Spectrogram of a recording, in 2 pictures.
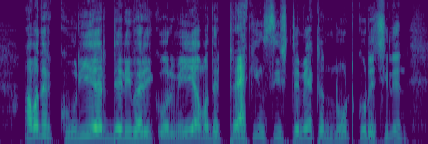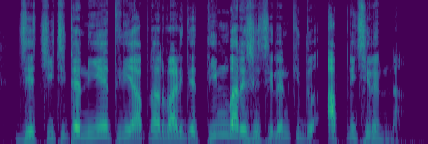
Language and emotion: Bengali, surprised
